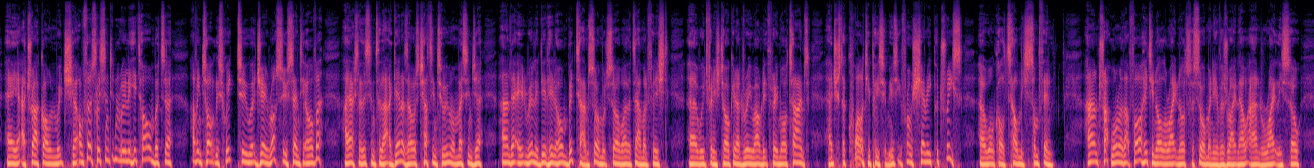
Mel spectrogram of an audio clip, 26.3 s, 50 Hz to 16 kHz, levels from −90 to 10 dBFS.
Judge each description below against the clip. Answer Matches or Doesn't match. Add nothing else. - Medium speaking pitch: Matches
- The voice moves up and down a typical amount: Matches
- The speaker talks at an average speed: Doesn't match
